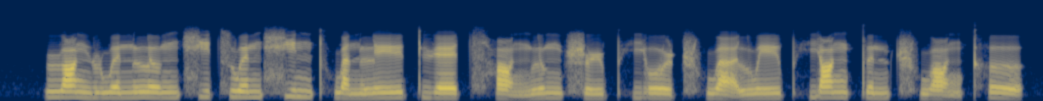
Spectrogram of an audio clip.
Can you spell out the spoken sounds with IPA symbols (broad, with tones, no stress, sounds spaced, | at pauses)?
ɻ ɑ˥˩ ŋ ɻ w ə˧˥ n l ɤ˧˥ ŋ ɕ i˥ t͡s w ə˥ n ɕ i˥˩ n t̪ʰ w a˩ n l e˧˥ ɪ̯ t̪ ɥ ɛ˧˥ t͡sʰ ɑ̰˨˩ ŋ l ʊ˥˩ ŋ ʂ ɻ̩˧˥ pʰ j o˥˩ ʊ̯ ʈ͡ʂʰ w ä̰˨˩ l w e˧˥ ɪ̯ pʰ j ɑ˥ ŋ t̪ ə˧˥ n ʈ͡ʂʰ w ɑ̰˨˩ ŋ kʰ ɤ˥˩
